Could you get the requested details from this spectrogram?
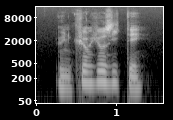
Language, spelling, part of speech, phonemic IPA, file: French, curiosité, noun, /ky.ʁjo.zi.te/, Fr-curiosité.ogg
- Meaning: 1. curiosity 2. oddity, curious fact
